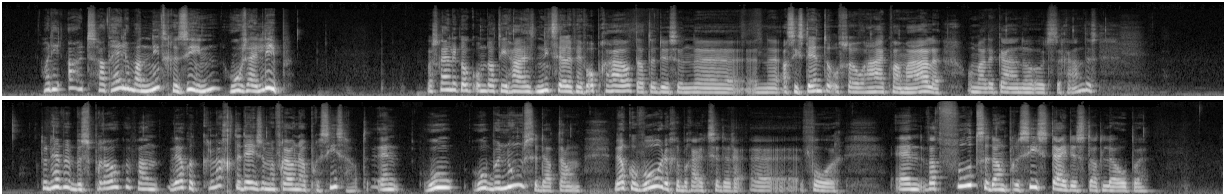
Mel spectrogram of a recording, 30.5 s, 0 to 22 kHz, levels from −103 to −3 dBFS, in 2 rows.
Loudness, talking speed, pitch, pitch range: -23 LUFS, 140 wpm, 210 Hz, 170-250 Hz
